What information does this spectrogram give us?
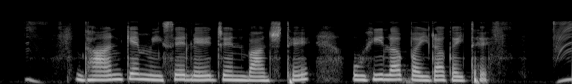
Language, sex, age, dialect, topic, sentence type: Chhattisgarhi, female, 18-24, Central, agriculture, statement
